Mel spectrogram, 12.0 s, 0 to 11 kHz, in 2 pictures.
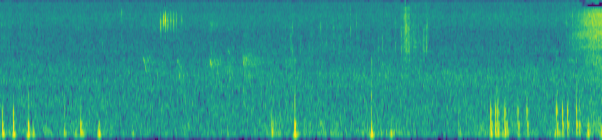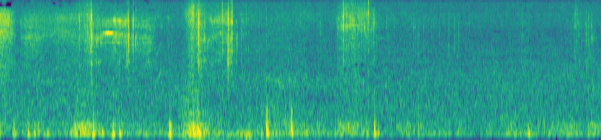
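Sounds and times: wind on microphone: 0.0s - 1.5s, 2.6s - 12.0s
river water lapping around legs: 7.0s - 10.9s.

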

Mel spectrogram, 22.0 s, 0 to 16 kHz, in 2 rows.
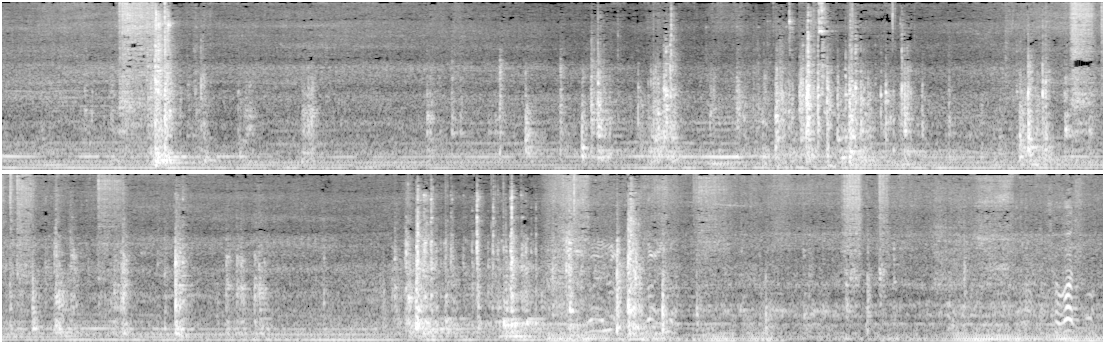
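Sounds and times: diesel engine idling: 0.0s - 22.0s
irregular clicks and knocks: 4.2s - 20.8s.

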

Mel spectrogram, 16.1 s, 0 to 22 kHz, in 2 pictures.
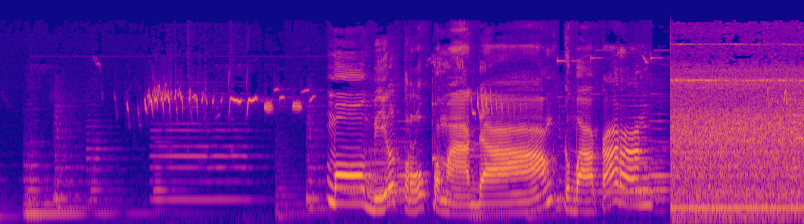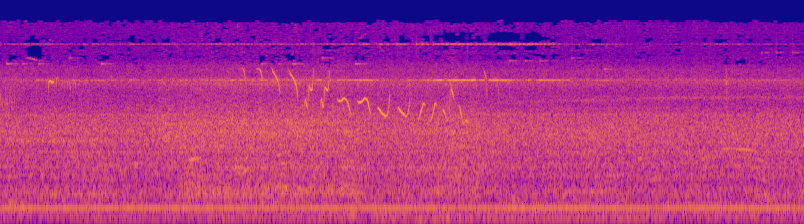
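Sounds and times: high chirps: 0.4s - 3.3s, 6.7s - 16.0s
fire truck engine drone: 6.7s - 16.0s
water spraying rush: 6.7s - 16.0s.

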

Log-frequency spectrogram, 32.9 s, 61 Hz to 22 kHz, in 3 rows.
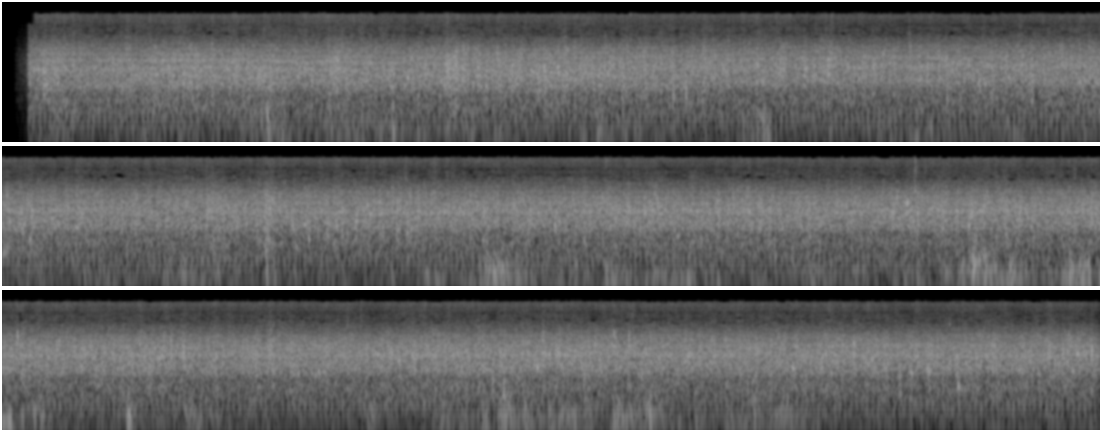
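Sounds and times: fish splashing water: 0.2s - 18.2s.

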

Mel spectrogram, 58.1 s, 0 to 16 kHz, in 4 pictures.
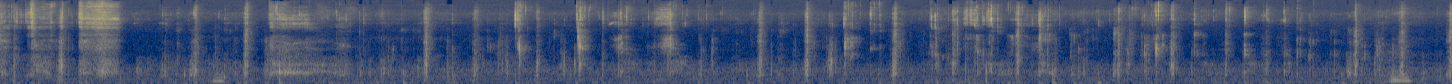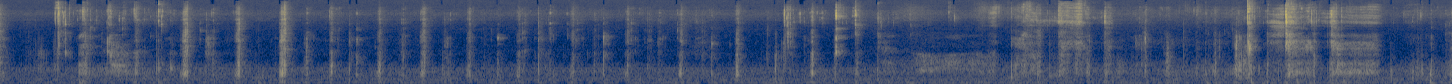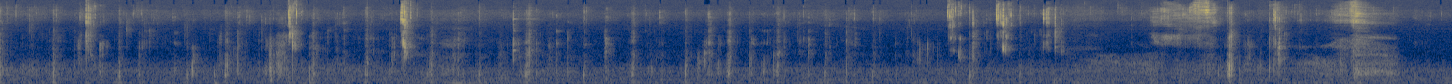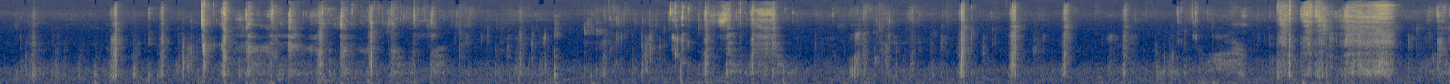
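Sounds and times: close-miked chewing with mouth clicks: 0.0s - 39.8s, 40.5s - 42.8s, 43.6s - 58.0s.

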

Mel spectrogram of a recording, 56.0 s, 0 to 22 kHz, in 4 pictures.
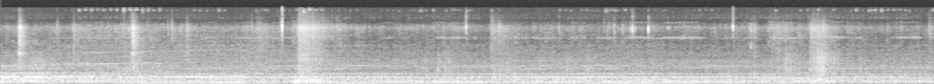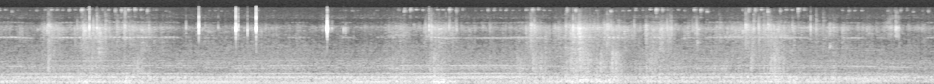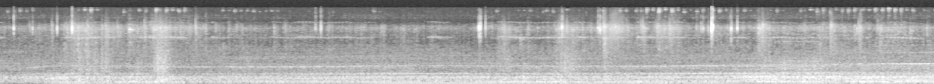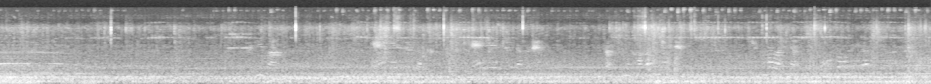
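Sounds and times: bus body rattles and knocks: 0.0s - 56.0s
bus diesel engine drone: 0.0s - 56.0s.

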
